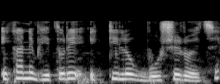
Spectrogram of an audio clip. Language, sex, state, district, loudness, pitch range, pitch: Bengali, female, West Bengal, Malda, -13 LUFS, 200-265 Hz, 245 Hz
